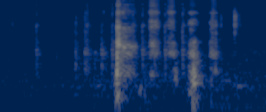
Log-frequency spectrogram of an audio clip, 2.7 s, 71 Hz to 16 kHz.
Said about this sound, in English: Yes, dice. they're hidden on my thing. Total of 6.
